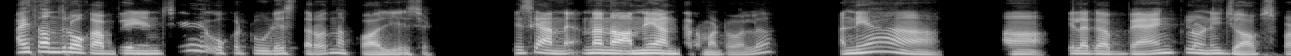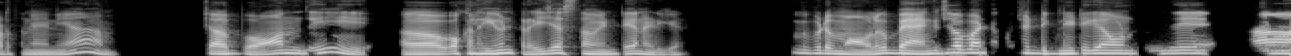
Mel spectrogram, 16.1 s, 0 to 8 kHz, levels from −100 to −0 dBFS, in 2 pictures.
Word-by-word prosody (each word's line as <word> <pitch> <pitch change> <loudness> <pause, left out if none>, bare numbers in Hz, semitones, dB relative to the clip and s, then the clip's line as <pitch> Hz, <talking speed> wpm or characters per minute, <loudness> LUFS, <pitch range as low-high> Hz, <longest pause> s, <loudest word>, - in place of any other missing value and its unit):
అయితే 230 +2 +2
అందులో 220 -2 +3
ఒక 160 - +2
అబ్బాయి 150 +2 -1
నుంచి 145 - -7 0.2
ఒక 160 - -12
2 150 - -5
డేస్ 145 0 -4
తర్వాత - - -3
నాకు 160 - -11
కాల్ 105 +1 0
చేసాడు. - - -10 0.5
చేసి 170 0 -3
అన్నయ్య 140 -2 -2
నన్ను 165 -3 +8
అన్నయ్య 155 +2 +7
అంటారు 130 -4 -4
అన్నమాట 100 0 -6
వాళ్ళు. 120 - -8 0.5
అన్నయ్య 185 +9 +2 0.8
ఆహ్, 115 -1 -1 0.2
ఇలాగ 140 -1 +1 0.2
బ్యాంక్‌లోని 170 +4 +1
జాబ్స్ 110 +3 -2
పడతన్నాయి 115 -1 -6
అన్నయ్య 115 +5 -5 0.8
చాలా 130 -1 +4
బావుంది. 155 - 0 0.5
ఆహ్, 115 +1 +4
ఒకేళ 135 +1 0
ఏమైనా 170 +3 +2
ట్రై 115 +1 -2
చేస్తావా 135 -6 -1
ఏంటి 125 +3 -4
అని 135 - -2
అడిగాడు. 100 -1 -12 0.7
ఇప్పుడు 160 -2 0
మాములుగా 115 +6 +1
బ్యాంక్ 140 0 +6
జాబ్ 185 0 +2
అంటే 180 - -5
కొంచెం 175 -2 -4
డిగ్నిటీ‌గా 150 +3 +1
ఉంటుంది. 150 +2 -4 0.5
ఆ! - - +6
145 Hz, 165 wpm, -22 LUFS, 120-165 Hz, 0.8 s, నన్ను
